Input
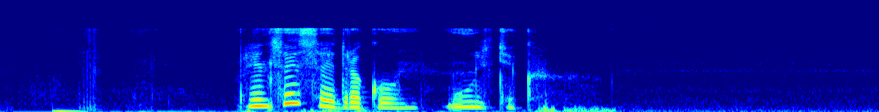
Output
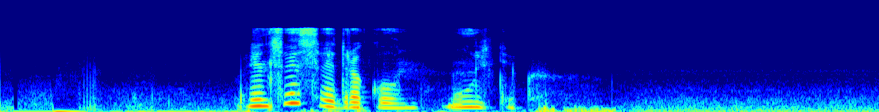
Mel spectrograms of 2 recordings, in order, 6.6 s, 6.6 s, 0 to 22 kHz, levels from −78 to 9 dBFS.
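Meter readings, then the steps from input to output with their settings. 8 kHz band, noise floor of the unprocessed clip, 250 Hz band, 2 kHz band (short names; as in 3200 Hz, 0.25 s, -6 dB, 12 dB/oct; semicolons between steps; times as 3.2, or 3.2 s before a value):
n/a, -62 dBFS, +6.0 dB, +5.5 dB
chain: low-pass opened by the level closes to 360 Hz, open at -19.5 dBFS; upward compressor, threshold -27 dBFS; attack slew limiter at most 310 dB/s; gain +7 dB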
